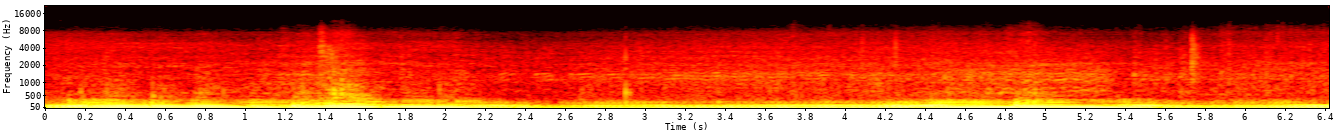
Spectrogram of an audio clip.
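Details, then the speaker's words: Nissan 300ZX with a KA24DE engine swap, driving over a small bump: a steady engine drone with no knock or clunk from the suspension, which loudly clunked before. The suspension clunk is gone. "I didn't hear it clunky when you went over that little bump there yeah no it's it's silent sick yeah before it was like mad clunking"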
